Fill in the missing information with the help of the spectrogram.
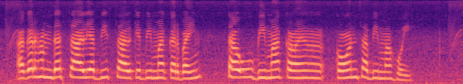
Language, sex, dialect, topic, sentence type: Bhojpuri, female, Northern, banking, question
